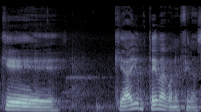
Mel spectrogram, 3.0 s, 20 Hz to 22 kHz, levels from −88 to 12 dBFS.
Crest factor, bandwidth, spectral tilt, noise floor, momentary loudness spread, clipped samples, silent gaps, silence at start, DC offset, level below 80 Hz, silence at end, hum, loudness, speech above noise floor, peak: 18 dB; 17.5 kHz; -5.5 dB/octave; -48 dBFS; 14 LU; under 0.1%; none; 0.05 s; under 0.1%; -64 dBFS; 0 s; none; -23 LUFS; 26 dB; -6 dBFS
